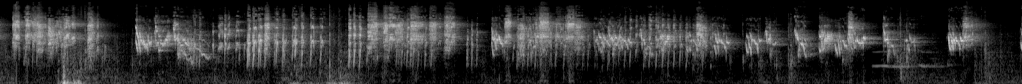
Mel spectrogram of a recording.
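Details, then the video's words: Budgerigar chirping almost continuously, a dense rasping warble of clicks and squeaky notes with few breaks, plus one soft low thud near the start. "BUDGIE CHIRPING SOUNDS"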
